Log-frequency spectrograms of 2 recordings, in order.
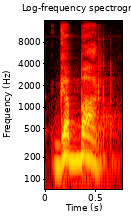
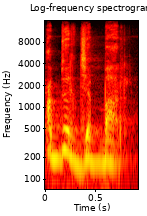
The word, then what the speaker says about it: عبد الجبار: سے پتہ چلا کہ یہ لوگ جیم کو گاف بولتے ہیں مصر والے. بعد میں غالباً یہ تصدیق ہوئی کہ ہاں یہ بیچارے وہ جیم کے تلفظ سے محروم ہیں، صحیح مخرج سے محروم ہیں. گبار ہے عبد الجبار.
